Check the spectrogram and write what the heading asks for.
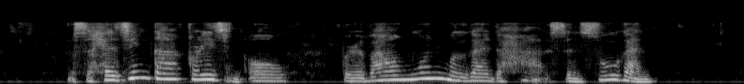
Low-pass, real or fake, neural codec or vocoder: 7.2 kHz; fake; codec, 16 kHz, 4.8 kbps, FACodec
